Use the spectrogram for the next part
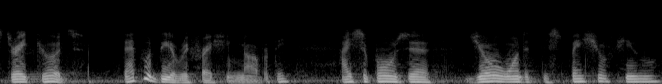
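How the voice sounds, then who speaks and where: Heard on a dull, noisy vintage radio recording, a man with a natural medium-pitched voice portrays a smooth, sardonic funeral director in a crime drama. He speaks with careful, deliberate diction, his tone polished and condescending and dripping with dry sarcasm.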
